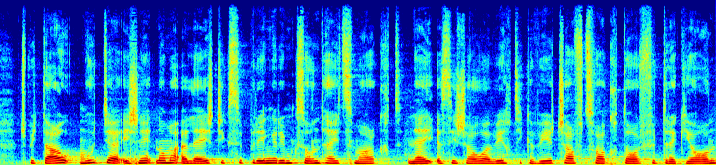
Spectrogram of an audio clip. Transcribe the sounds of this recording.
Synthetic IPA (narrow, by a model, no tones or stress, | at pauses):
ʃpitaːlmutjəʔɪʃnɪtnʊməʔəlɛɪʃtɪksəb̥ɾɪŋːəɾɪmksʊndtɦɛɪtt͡smɑɾkχtnɛɪʔəsɪʃoʊəvɪχtɪɡ̥əʋɪɾtʃɑft͡sfɑkχtoːɾfyɾtrɛɡ̥joːn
